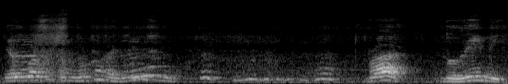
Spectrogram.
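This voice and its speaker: Man, non-native English speaker, religious testimony, slow halting delivery, repeated restarts, echoey room. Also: sits high, huge pitch swings, dark tone, a little hiss or hum. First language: not English. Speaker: churchgoer giving a personal testimony. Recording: roomy, from some distance off the mic.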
